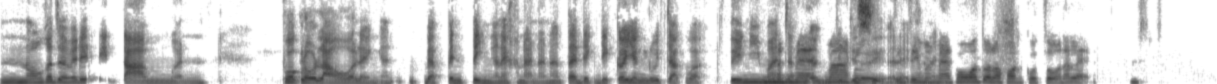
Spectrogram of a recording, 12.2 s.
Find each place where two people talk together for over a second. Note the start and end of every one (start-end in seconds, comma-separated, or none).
7.8-9.5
